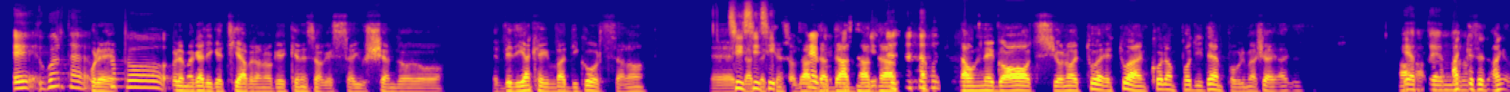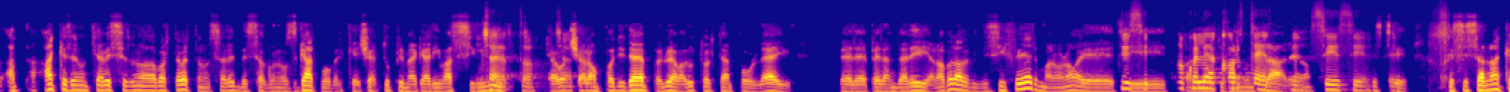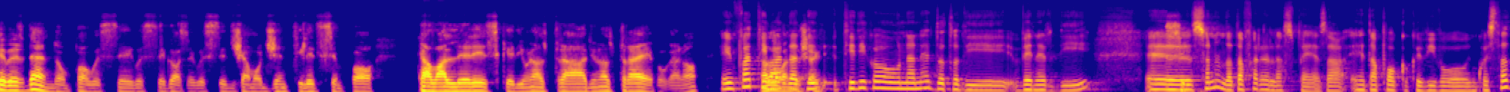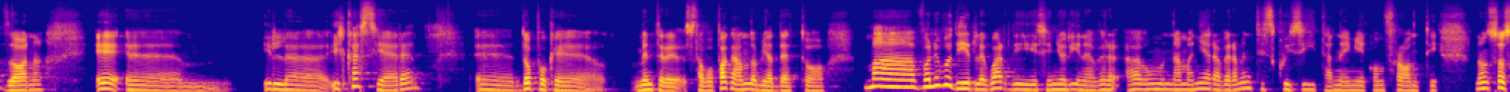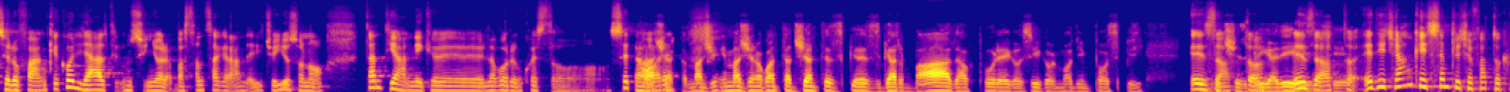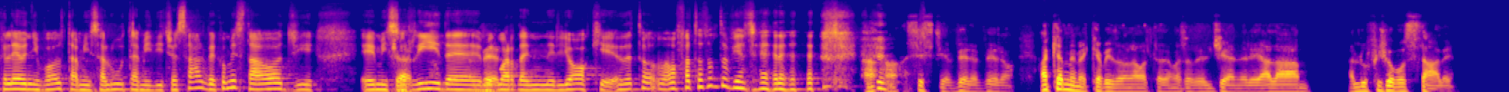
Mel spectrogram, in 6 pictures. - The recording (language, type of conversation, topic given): Italian, unstructured, Qual è un piccolo gesto che ti rende felice?
- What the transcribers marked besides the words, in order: "proprio" said as "propo"; tapping; chuckle; "cioè" said as "ceh"; "cioè" said as "ceh"; unintelligible speech; "Sono" said as "ono"; laughing while speaking: "piacere"; chuckle; other background noise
